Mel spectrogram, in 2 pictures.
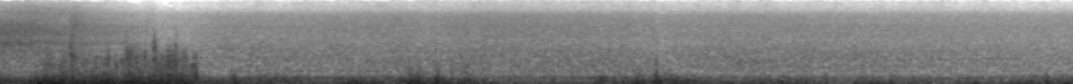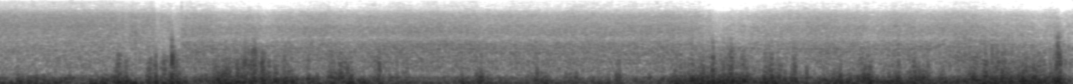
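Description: Wind buffeting a phone microphone in gusts, a heavy low rumble that rises and falls and is strongest near the start and again near the end. A music track cuts out within the first second.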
